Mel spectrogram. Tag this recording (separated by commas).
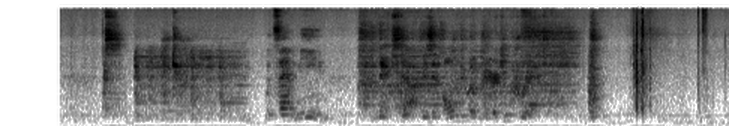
Speech, Television, Music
